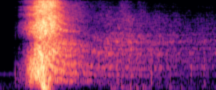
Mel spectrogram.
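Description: Model rocket motor igniting and lifting off the pad. A sudden loud whoosh peaks about half a second in, then fades into a thinning hiss as the rocket climbs away.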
